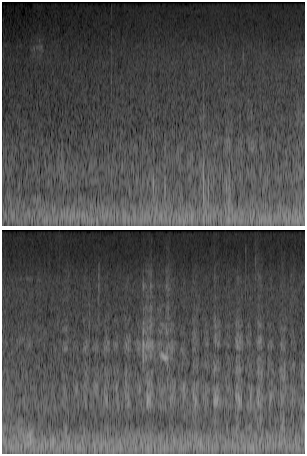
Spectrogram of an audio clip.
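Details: Dog named Sasha panting at a dog park on a sunny Saturday, playing by chasing tennis balls and running through a tunnel; steady rapid breathing rhythm under broad outdoor background noise.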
